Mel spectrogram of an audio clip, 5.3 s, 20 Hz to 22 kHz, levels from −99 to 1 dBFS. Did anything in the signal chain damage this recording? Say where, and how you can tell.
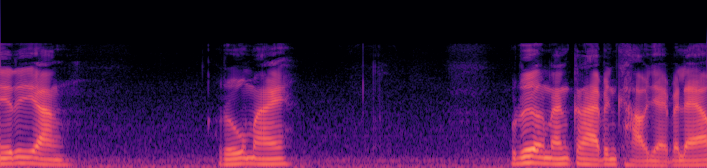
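No, nothing in the chain has left an audible mark on this speech recording. I hear no sign of damage at any stage, from capture through to playback.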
